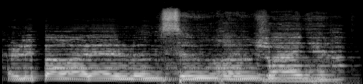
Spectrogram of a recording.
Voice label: voice fx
